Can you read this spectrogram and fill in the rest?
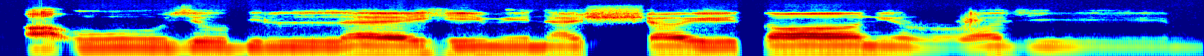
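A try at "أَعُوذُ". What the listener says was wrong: Masih ya, masih zal. Coba nanti PR-nya Bapak adalah zal diperbaiki. Zal itu kalau bahasa mudahnya adalah lidahnya dikeluarkan sedikit kemudian digigit. Tapi jangan terlalu ditekan. Za, zi, zu, baz seperti itu.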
